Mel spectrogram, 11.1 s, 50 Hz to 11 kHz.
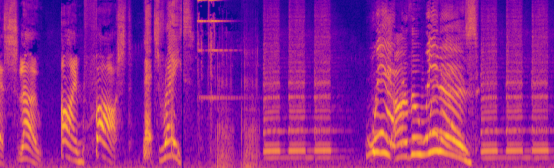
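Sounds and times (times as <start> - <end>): short horn toots: 4.4 - 6.9.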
